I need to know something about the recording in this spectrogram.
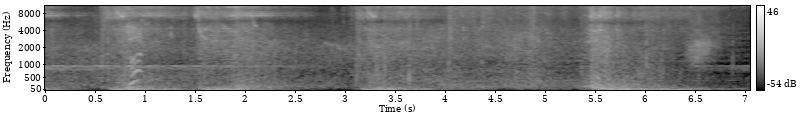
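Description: Heavy thuds and scrapes sound as a person drops and lands on rock.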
